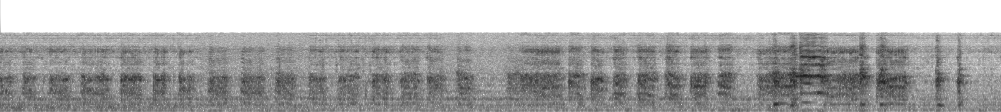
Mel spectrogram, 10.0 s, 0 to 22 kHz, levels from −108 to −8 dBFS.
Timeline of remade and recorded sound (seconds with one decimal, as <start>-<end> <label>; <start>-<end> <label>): 0.0-2.0 remade; 2.0-3.1 recorded; 3.1-4.4 remade; 4.4-5.2 recorded; 5.2-10.0 remade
